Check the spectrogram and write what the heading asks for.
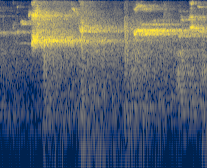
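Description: Basketball game sound on a hardwood gym floor: a ball being dribbled and shoes squeaking in short high tones, with faint voices from the players and bench.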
